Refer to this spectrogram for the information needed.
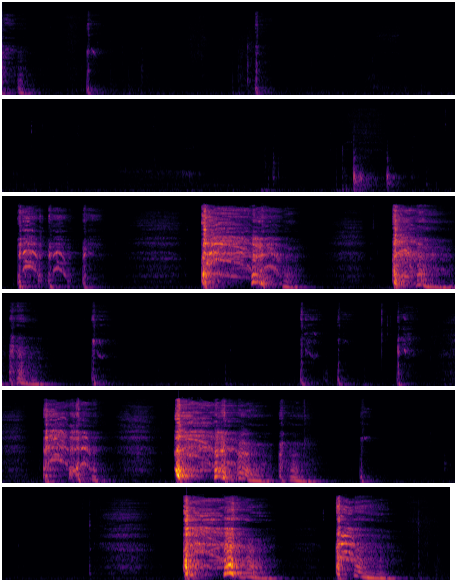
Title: Dry Autumnal Morning Cough.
